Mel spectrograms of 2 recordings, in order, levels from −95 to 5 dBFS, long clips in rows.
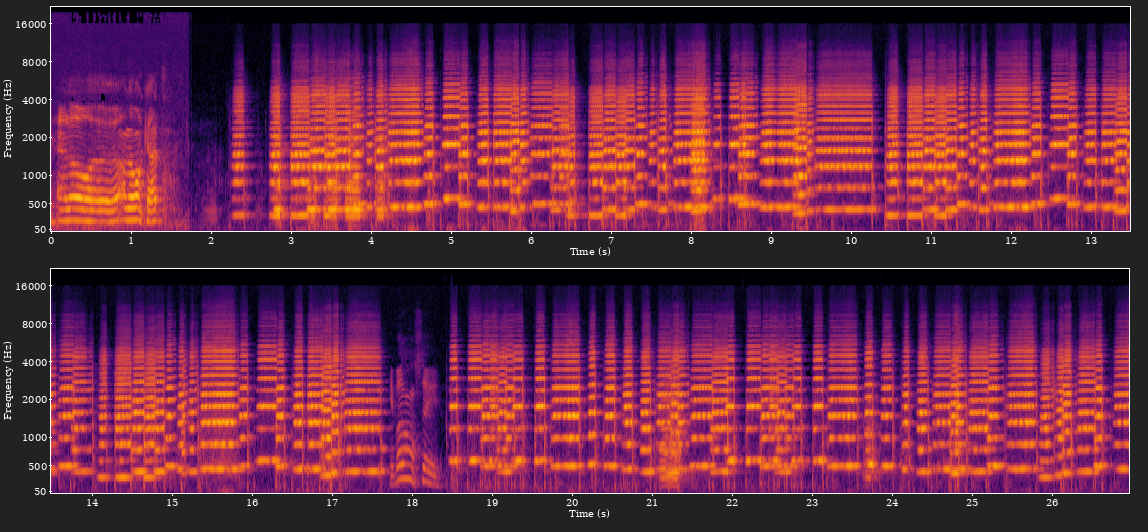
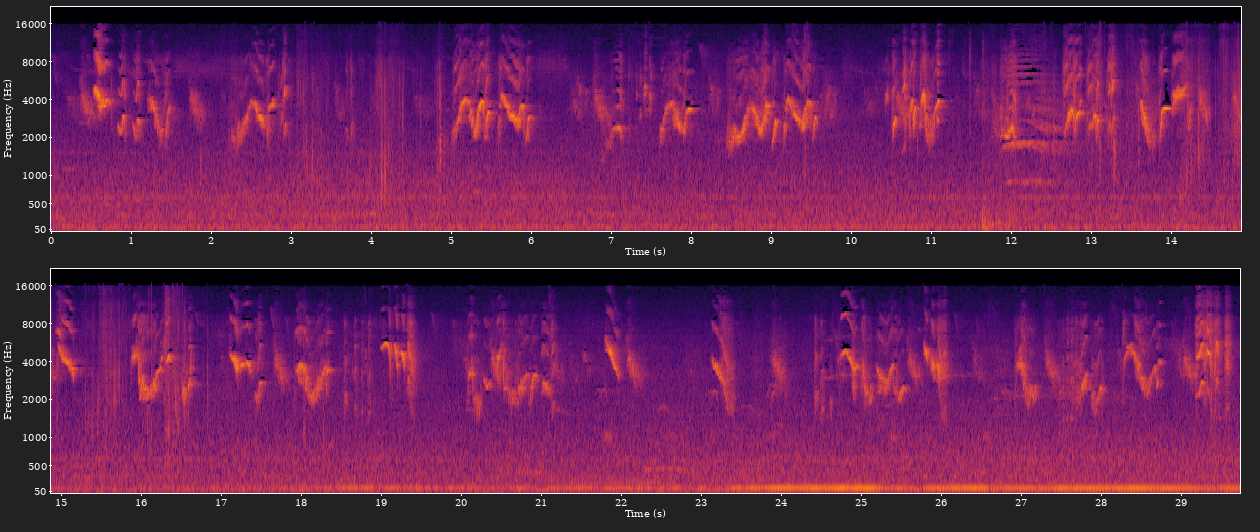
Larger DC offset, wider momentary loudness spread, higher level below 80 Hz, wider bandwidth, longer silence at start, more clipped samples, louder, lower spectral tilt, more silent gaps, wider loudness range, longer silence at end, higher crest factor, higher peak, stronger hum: neither; second, 6 LU vs 16 LU; second, -56 dBFS vs -46 dBFS; about the same, 16.5 kHz vs 16.5 kHz; about the same, 0 s vs 0 s; neither; first, -15 LUFS vs -26 LUFS; about the same, -2 dB/octave vs -2 dB/octave; neither; about the same, 3 LU vs 4 LU; about the same, 0 s vs 0 s; second, 16 dB vs 22 dB; first, 0 dBFS vs -6 dBFS; neither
